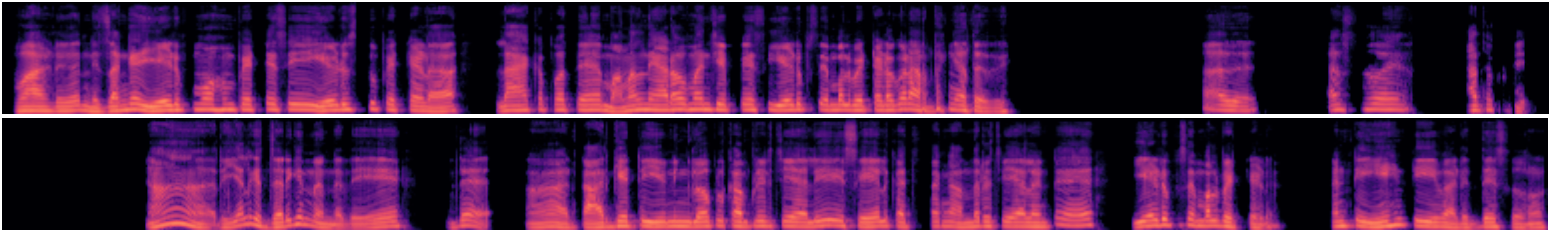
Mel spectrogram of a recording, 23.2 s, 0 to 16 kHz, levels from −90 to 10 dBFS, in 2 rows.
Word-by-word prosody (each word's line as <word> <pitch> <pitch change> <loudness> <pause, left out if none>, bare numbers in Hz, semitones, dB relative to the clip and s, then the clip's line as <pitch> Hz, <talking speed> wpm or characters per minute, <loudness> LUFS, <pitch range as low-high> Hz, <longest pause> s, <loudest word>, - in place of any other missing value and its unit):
వాడు, 135 -1 +4 0.2
నిజంగా 140 +9 +2 0.2
ఏడుపు 160 +2 +2
మొహం 170 0 +2
పెట్టేసీ, 170 +1 -1 0.2
ఏడుస్తూ 170 +3 0
పెట్టాడా? 145 -7 0 0.5
లేకపోతే 160 +2 -1 0.2
మనల్నేడవమని 170 +6 +2
చెప్పేసి, 165 0 -2 0.2
ఏడుపు 170 +2 -1
సింబాల్ 160 -1 0
బెట్టాడో 155 0 +1
గూడా 180 -1 +3
అర్థం 120 - -5
గాదది. 120 -7 -1 1.5
అదే. 150 -3 -1 0.7
అస్సలా 175 +2 -4 0.7
అదొకటి. 150 -2 -7 1.3
ఆ! - - +3 0.5
రియల్‌గా 175 - 0
జరిగిందండదీ. 120 - 0 0.6
అదే, 175 +8 -1 0.5
ఆ! - - -2 0.4
టార్గెట్ 130 +6 +2
ఈవినింగ్ 145 +1 +3
లోపుల 150 +2 +1
కంప్లీట్ 150 +1 +1
చేయాలీ, 150 0 +2 0.2
సేల్ 145 +2 +1
ఖచ్చితంగా 145 +2 -4
అందరూ 145 +3 0
చేయాలంటే, 140 +3 0 0.6
ఏడుపు 185 +3 +2
సింబాల్ 165 -2 +1
బెట్టాడు. 120 -3 -2 0.5
అంటే 155 +1 0 0.2
ఏంటి 180 0 +1 0.2
వాడుద్దేశం? 115 0 -2
155 Hz, 100 wpm, -23 LUFS, 135-170 Hz, 1.5 s, వాడు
